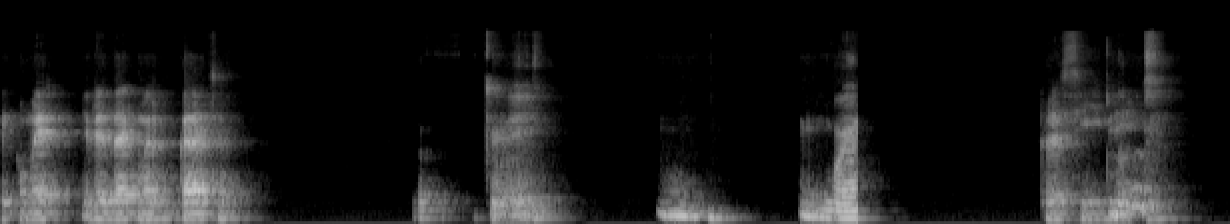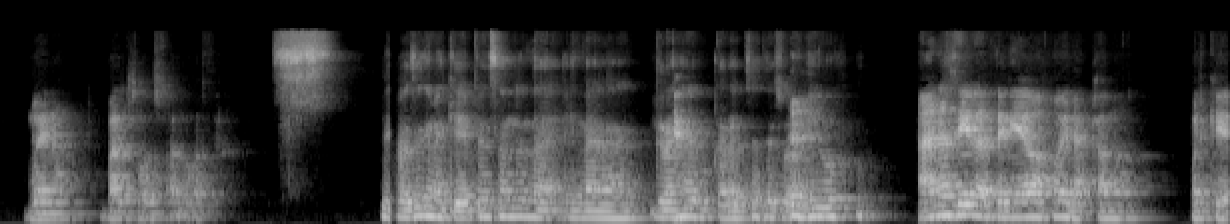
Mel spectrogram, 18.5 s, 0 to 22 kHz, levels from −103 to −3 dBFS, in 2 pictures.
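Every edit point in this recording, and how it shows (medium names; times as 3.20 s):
6.43 s: sound stops dead
12.15 s: sound stops dead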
